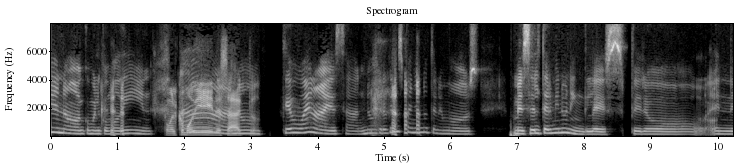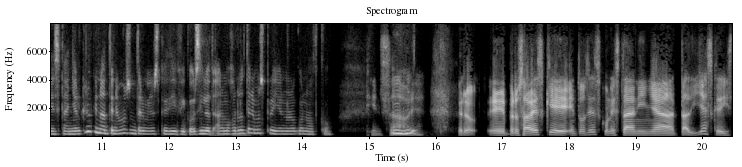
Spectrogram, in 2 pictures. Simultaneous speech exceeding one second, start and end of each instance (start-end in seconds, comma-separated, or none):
1.9-3.2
